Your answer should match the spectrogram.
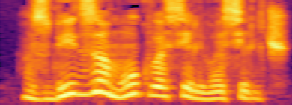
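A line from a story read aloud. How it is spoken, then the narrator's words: Brisk cheerful report. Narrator (Russian): бодро рапортовал тот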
